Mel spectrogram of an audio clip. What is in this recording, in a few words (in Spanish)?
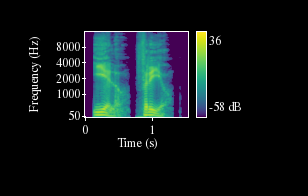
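"hielo frío", Spanish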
